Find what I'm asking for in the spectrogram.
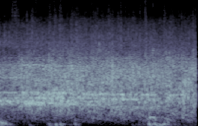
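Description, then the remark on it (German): An audience applauds a musician, songwriter of the musical, at a grand piano on stage: a dense, even wash of many hands clapping that holds at a constant level for the full few seconds, with no voices standing out. “Viel Applaus für den brandiosen ….”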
